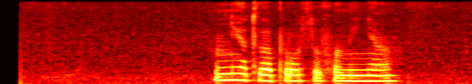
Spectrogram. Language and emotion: Russian, sad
